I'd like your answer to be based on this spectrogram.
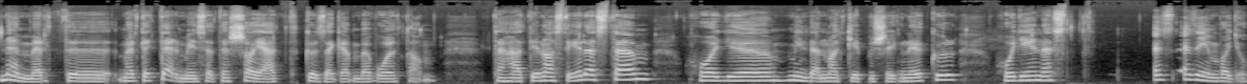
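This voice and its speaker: A woman speaks at a very slow pace in a fairly low voice, with lively intonation and very even loudness. Long, frequent pauses run through her speech. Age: 70s. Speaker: magician and fashion designer. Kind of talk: casual chat. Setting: studio. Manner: halting.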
